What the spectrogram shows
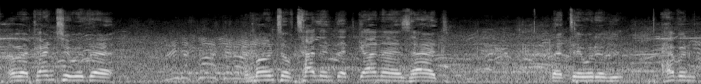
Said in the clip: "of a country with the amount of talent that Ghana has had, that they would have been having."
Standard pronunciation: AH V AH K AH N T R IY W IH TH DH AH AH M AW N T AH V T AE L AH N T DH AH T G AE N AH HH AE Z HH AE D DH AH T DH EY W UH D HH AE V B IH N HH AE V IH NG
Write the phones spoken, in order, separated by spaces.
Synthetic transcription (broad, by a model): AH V AH K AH N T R IY W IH DH AH AH M AW N T AH V T AE L AH N T DH AH T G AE N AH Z HH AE D DH AH T DH EY W UH D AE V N HH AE V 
